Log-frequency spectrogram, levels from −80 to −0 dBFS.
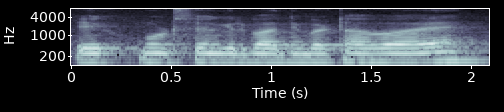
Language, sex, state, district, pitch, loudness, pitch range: Hindi, male, Uttar Pradesh, Shamli, 125 Hz, -17 LUFS, 125-130 Hz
